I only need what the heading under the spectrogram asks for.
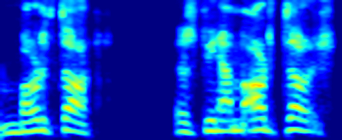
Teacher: I love a strong roll of an R. · Term: rolling R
